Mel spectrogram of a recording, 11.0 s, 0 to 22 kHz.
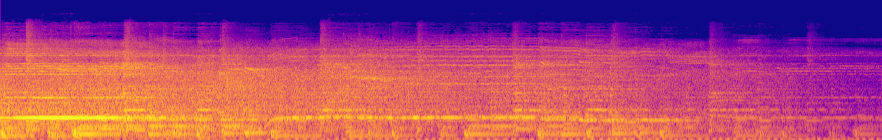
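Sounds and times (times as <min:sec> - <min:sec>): pop song with drum beat: 0:00.0 - 0:11.0
walking bass line: 0:00.0 - 0:11.0.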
